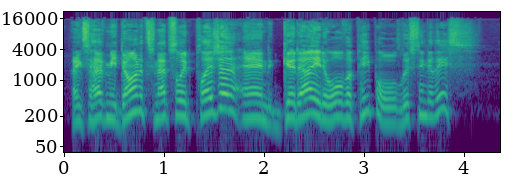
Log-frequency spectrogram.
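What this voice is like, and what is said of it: Australian accent. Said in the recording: “You'll have to forgive my Australian accent”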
